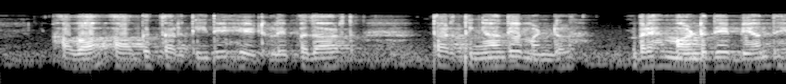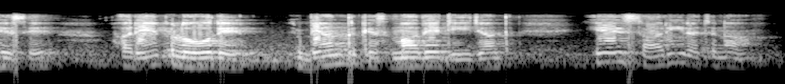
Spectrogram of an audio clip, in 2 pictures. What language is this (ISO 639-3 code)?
pan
